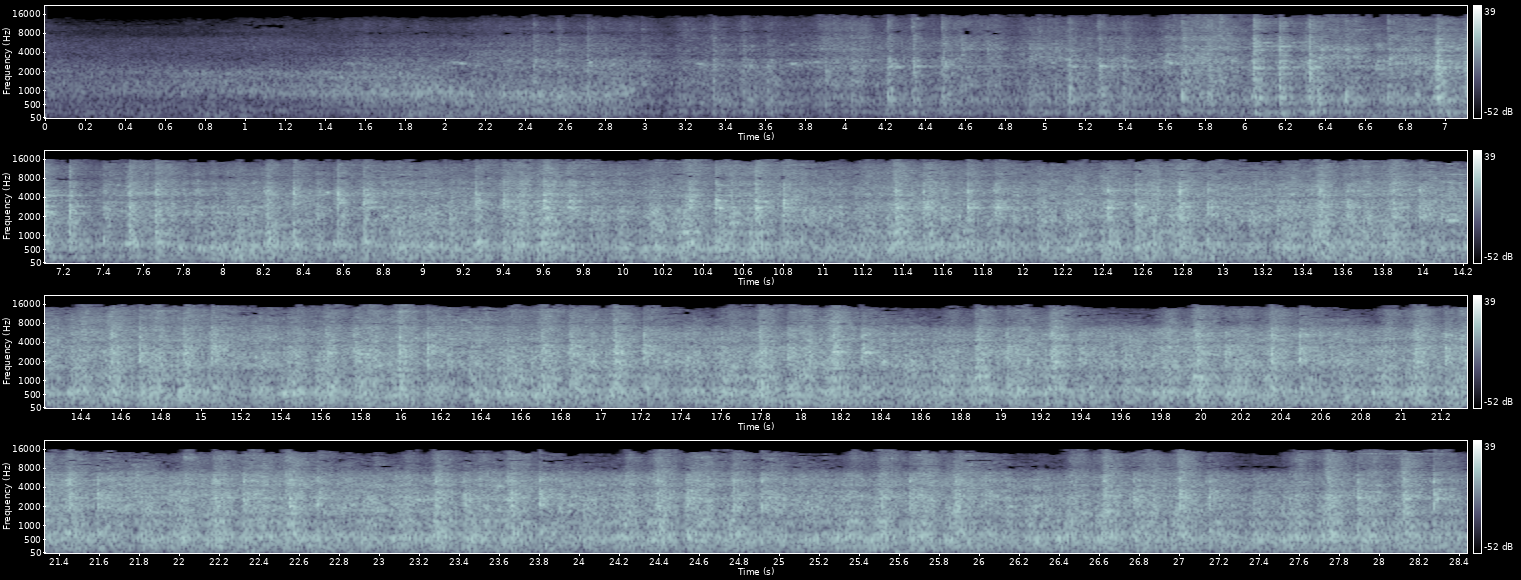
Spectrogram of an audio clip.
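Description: A train running over a long railway bridge across a river: the rumble builds over the first several seconds into a steady, loud clatter of wheels on the rails.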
